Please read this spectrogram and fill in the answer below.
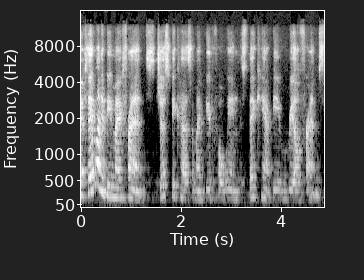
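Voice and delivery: ordinary delivery

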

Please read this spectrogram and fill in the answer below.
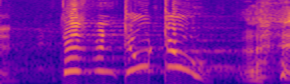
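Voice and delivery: high chipmunk-like voice. Imitating Desmond Tutu's voice for an audience: Desmond Tutu voice. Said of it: "a voice like Chipmunk on acid".

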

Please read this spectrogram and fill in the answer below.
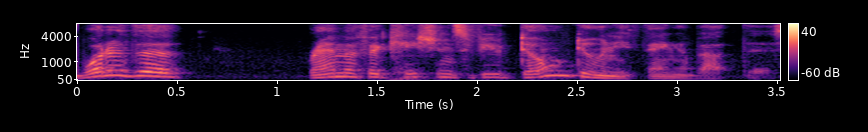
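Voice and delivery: challenging, skeptical, probing tone with swooping pitch. Teaching tones for different questions, demonstrating a challenging skeptical tone. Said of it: "that's a challenging tone".

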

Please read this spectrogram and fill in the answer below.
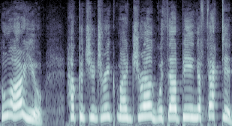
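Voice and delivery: very high, loud, terrified shriek. Circe, flinging herself on her knees as Odysseus charges her, shrieking in terror. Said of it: "Circe shrieked and flung herself onto her knees".

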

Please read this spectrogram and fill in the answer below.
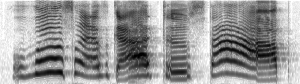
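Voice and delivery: shrill, very high, very slow, drawn-out screech. Mrs. Pinch reacts to the children playing ball outside, shrieking. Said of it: "shrieked Mrs. Pinch".

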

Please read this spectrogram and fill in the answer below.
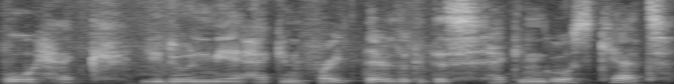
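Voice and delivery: put-on Canadian-accented voice. Speaker thanking a viewer for a message, Canadian accent. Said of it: "I will not stop with the Canadian accent".

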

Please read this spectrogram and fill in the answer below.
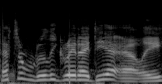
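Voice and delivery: pointed, passive-aggressive praise tone. Showing how to praise an idea in a put-on way: passive aggressive. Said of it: "you gotta be more passive aggressive".

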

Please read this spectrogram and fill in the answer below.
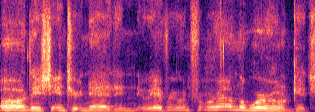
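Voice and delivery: put-on old man voice, pitched very high. Joking about going to sleep early, speaker slips into an old man voice. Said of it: "I sound like an old man".

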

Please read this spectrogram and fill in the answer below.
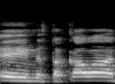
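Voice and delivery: put-on Caribbean accent. Retelling a man who sounded Caribbean to him, imitating a Caribbean accent. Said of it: "why he sound like he's from the Caribbean".

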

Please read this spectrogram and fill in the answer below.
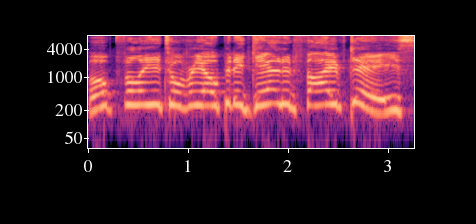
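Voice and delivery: pompous, self-important. Back at the sheds, an engine answers a weary fellow engine, pompous. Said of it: "said Gordon pompously".

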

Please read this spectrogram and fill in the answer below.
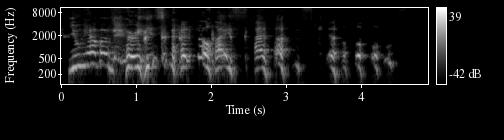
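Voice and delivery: high voice, words broken up by laughter. Trying to get back on track while laughing while talking. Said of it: "I laughed so hard I snorted".

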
